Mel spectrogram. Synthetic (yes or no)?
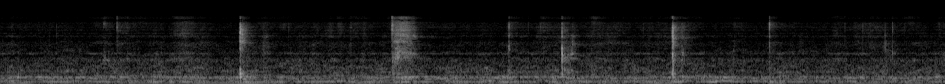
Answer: yes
